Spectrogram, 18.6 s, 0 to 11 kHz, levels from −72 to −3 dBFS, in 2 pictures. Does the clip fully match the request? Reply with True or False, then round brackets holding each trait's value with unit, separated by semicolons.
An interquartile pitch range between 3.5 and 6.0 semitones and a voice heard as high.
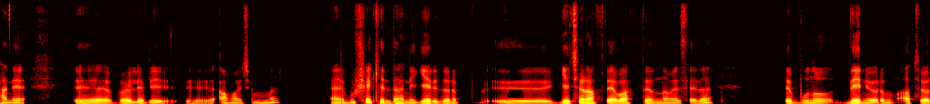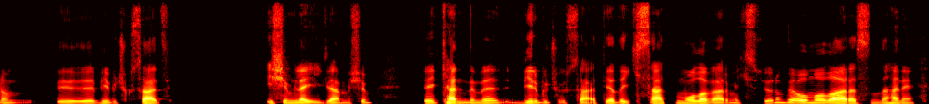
False (5.2 semitones; 115 Hz)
